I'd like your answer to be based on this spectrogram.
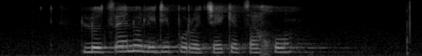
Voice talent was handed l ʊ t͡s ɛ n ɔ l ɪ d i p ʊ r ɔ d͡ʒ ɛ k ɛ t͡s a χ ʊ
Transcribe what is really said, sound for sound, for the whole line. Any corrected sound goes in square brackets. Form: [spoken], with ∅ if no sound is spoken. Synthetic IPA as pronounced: l ʊ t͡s ɛ n ɔ l ɪ d i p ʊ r ɔ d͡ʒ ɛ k ɛ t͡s a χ ʊ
